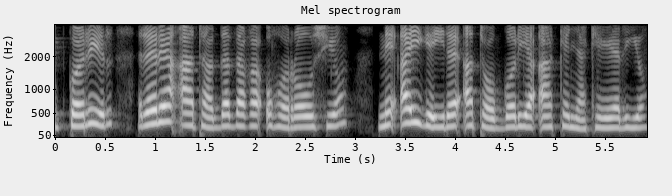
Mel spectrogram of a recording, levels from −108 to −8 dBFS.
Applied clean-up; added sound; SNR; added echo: none; none; none; none.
